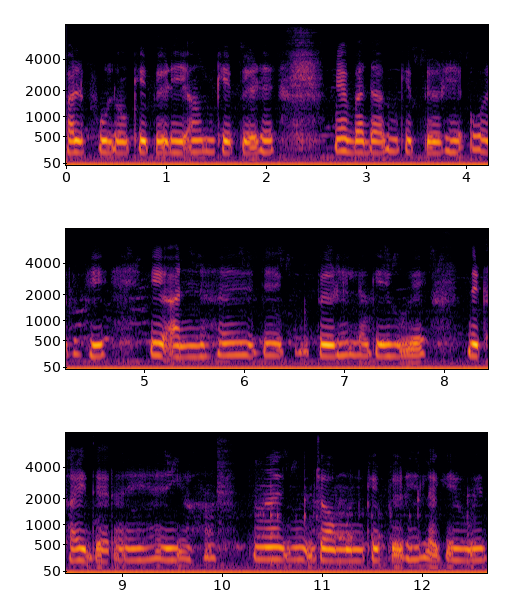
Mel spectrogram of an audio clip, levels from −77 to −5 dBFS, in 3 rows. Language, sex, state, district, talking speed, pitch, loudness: Hindi, female, Maharashtra, Dhule, 145 wpm, 220 Hz, -29 LUFS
